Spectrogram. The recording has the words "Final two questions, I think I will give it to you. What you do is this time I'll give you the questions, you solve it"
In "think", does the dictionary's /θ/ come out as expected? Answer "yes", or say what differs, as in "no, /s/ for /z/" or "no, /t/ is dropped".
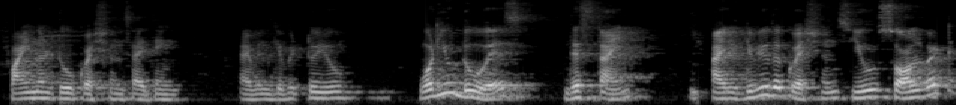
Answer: no, /t/ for /θ/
